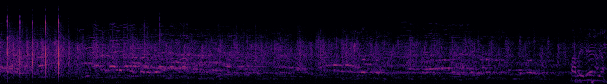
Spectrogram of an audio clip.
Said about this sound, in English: Oh, let's clap our hands and worship God.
